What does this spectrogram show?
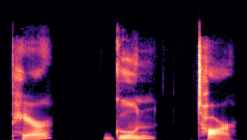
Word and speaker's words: perguntar: Our final foundational verb is perguntar, which simply means to ask a question. This is a beautifully rhythmic word. Let's slowly sound out the syllables. Per gun tar. Really emphasize that last syllable.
